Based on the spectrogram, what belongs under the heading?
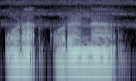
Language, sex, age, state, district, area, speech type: Santali, male, 18-30, West Bengal, Bankura, rural, spontaneous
